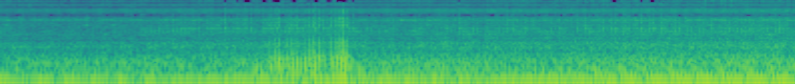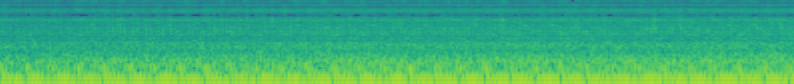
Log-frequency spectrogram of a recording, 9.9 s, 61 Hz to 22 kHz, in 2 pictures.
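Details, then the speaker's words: 2003 Blue Bird 3800 school bus, DT466E diesel, cold start at 11°F, not plugged in, unused about a week, started with ether and jumper cables: steady, even low diesel rumble settling with no knocks or misses, building air; normal cold idle. "now let's see if she builds air yeah it seems to be building air so I guess our work here is done um yeah 11° cold start"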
